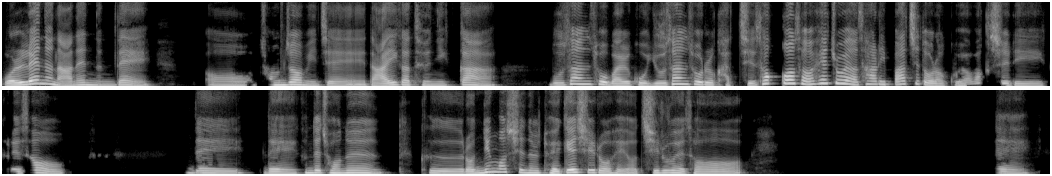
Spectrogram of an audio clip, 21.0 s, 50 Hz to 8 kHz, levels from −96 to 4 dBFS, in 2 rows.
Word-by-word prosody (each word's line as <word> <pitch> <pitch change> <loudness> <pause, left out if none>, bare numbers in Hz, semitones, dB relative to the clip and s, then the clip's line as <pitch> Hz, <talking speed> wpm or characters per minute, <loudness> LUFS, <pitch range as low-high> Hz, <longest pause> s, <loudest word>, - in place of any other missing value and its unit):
원래는 255 - +6
안 160 0 0
했는데 180 - -2 0.5
어 170 -1 -6 0.2
점점 200 +1 +2
이제 160 - -3
나이가 200 +7 +3
드니까 170 0 -3 0.5
무산소 260 +7 +1
말고 165 +1 0
유산소를 235 +3 +2
같이 175 -1 -6
섞어서 320 - +3
해 345 +3 +1
줘야 330 -8 +2
살이 260 -1 -3
빠지더라고요 185 - -1
확실히. 165 -4 -5
그래서 175 -2 -3 1.2
네. 195 -1 -2 0.2
네. 170 -2 0
근데 215 0 +2
저는 205 -2 +2 0.3
그 180 -3 -1
러닝 195 - +3
머신을 240 -9 0
되게 205 +5 +6
싫어해요, 195 - 0
지루해서. 180 - -1 2.5
네. 170 -3 -6
190 Hz, 205 characters per minute, -23 LUFS, 170-225 Hz, 2.5 s, 원래는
